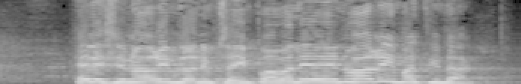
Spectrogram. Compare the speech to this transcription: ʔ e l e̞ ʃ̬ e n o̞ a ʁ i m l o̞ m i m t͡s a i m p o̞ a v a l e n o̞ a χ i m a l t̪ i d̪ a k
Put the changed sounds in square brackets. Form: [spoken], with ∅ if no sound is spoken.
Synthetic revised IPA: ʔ e l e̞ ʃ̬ e n o̞ a ʁ i m l o̞ [n] i m t͡s a i m p o̞ a v a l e n o̞ a [ʁ] i m a l t̪ i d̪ a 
